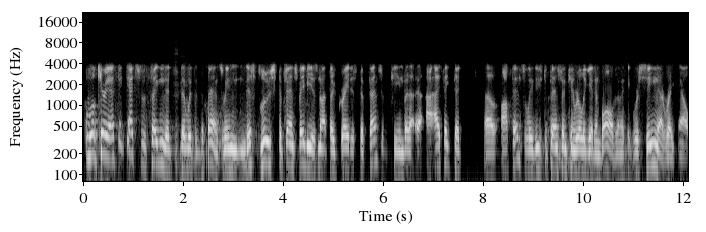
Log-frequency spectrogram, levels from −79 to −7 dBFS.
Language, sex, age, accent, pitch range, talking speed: English, male, 50-69, American, 110-120 Hz, 225 wpm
